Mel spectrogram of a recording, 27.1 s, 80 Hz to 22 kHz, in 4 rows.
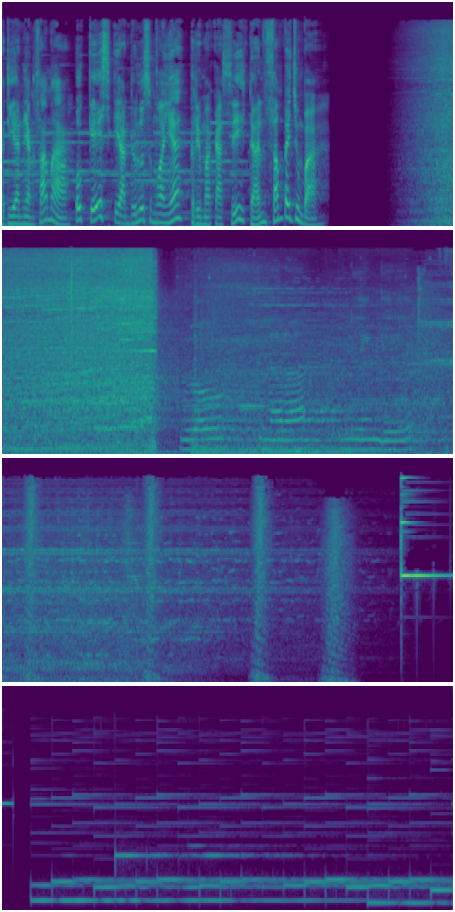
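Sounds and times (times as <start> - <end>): noisy rumbling swell: 6.2 - 16.6
high-pitched ding: 19.5 - 20.5.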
